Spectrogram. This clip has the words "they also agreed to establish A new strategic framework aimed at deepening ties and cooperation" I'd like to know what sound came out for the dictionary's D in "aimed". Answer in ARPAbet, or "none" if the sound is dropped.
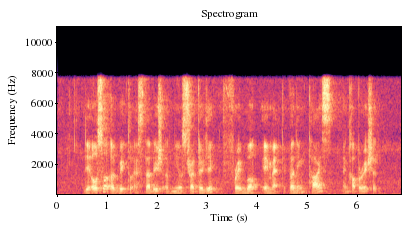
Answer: none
